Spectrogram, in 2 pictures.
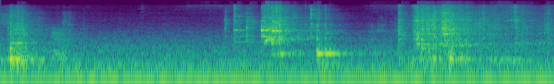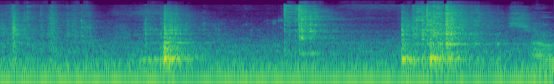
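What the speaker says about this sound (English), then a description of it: "put some ice cube into the shaker" Ice cubes clatter into a metal cocktail shaker while a strawberry-syrup cocktail is mixed, several sharp clinks and rattles in uneven bursts over a low steady hum, with no one speaking.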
